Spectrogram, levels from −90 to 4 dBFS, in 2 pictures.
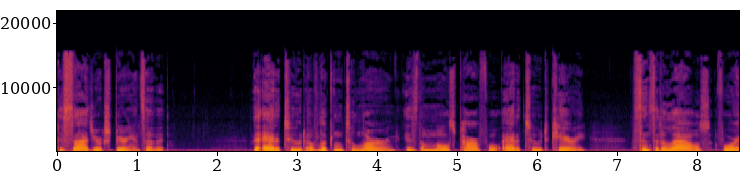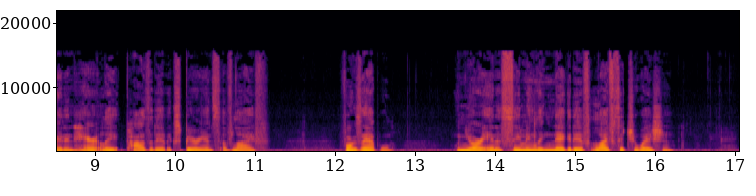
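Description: There are no technical faults to describe in the audio.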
